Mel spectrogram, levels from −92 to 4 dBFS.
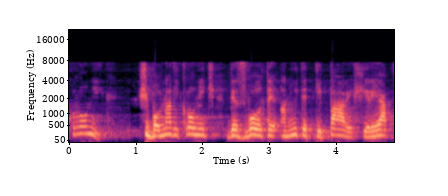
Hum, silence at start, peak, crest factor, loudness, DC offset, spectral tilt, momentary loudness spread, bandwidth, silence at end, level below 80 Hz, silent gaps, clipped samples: none; 0 s; 0 dBFS; 16 dB; -16 LUFS; under 0.1%; -7 dB/octave; 8 LU; 8 kHz; 0 s; -52 dBFS; none; under 0.1%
